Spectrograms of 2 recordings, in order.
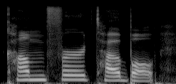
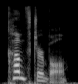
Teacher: comfortable >> A lot of learners say every letter, com-for-ta-ble, but native speakers say it shorter, comfortable. Three parts, not four.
